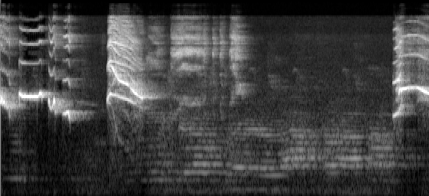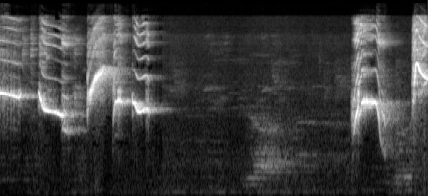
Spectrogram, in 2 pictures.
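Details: Oriental magpie-robin song used as a prompt for a young bird that is reluctant to sing: loud, clear whistled phrases sliding up and down, sharp high notes in bursts, with softer lower warbled notes between.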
